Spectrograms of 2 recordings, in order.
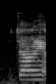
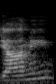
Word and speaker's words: Joni: Anyway, welcome in, Joni. Oh, you say your name is pronounced Yanni?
